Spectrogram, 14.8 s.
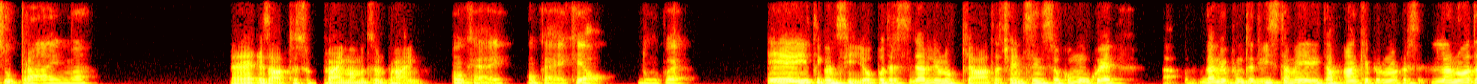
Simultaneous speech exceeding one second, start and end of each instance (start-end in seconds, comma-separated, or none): none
